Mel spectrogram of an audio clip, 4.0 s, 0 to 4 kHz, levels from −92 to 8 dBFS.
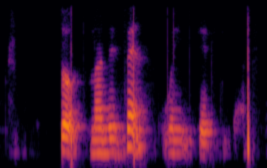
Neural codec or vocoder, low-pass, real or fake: codec, 16 kHz in and 24 kHz out, 1 kbps, XY-Tokenizer; 3.6 kHz; fake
